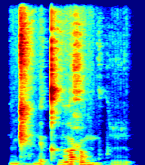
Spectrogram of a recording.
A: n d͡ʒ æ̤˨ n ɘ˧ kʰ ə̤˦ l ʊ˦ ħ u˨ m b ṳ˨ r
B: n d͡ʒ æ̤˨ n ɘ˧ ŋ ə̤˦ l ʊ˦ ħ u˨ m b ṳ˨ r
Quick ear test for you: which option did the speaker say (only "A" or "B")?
A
